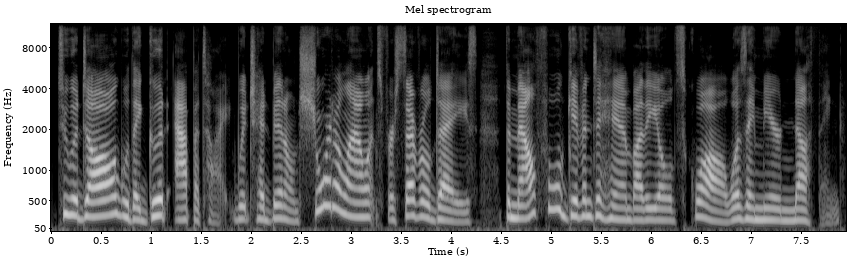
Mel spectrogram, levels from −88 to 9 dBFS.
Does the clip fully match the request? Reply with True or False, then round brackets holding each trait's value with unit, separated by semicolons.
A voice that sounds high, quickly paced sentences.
True (215 Hz; 220 wpm)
